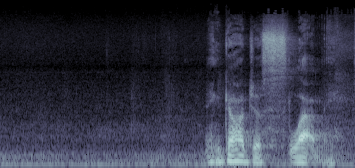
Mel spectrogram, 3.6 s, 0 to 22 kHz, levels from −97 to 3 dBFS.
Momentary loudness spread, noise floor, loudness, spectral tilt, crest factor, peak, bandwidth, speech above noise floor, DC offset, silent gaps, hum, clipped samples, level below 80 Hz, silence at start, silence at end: 25 LU; -47 dBFS; -24 LUFS; -5 dB/octave; 22 dB; -6 dBFS; 16.5 kHz; 23 dB; under 0.1%; none; 60 Hz at -50 dBFS; under 0.1%; -46 dBFS; 0 s; 0 s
